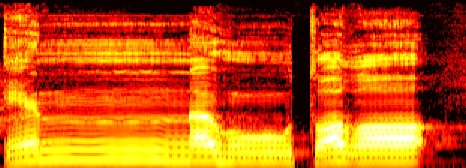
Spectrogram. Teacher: نون پر تشدید ہے، غنہ ہوگا، آواز ناک میں جائے گی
